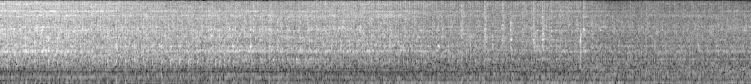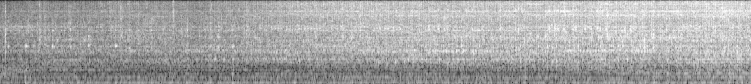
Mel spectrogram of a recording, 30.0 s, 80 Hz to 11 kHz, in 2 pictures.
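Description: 1929 Ford AA truck's four-cylinder flathead engine idling steadily, with an even low pulse; it grows louder near the end.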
